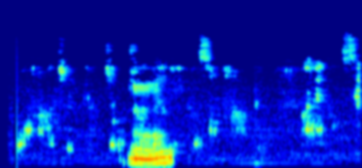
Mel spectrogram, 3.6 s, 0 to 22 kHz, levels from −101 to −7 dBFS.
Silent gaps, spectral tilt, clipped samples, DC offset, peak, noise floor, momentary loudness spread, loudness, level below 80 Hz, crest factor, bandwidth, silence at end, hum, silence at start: none; -6 dB/octave; under 0.1%; under 0.1%; -20 dBFS; -70 dBFS; 20 LU; -39 LUFS; -72 dBFS; 20 dB; 8.8 kHz; 0 s; none; 0.15 s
